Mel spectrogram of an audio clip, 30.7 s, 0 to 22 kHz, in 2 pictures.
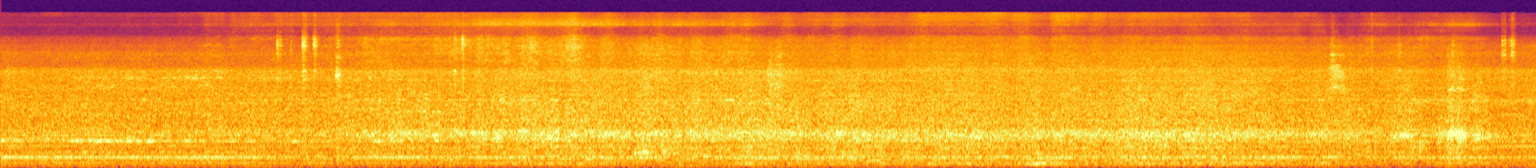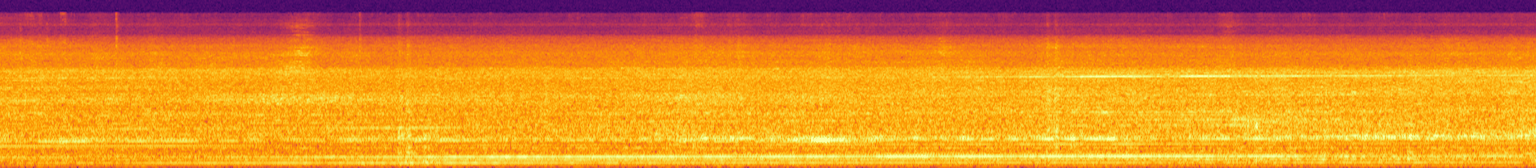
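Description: Interior running sound of a JR East E231-1000 series commuter train under way: a steady electric traction hum with rolling wheel and rail noise. A sharp knock about halfway through is followed by a short lull, then the hum comes back steady and stronger.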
